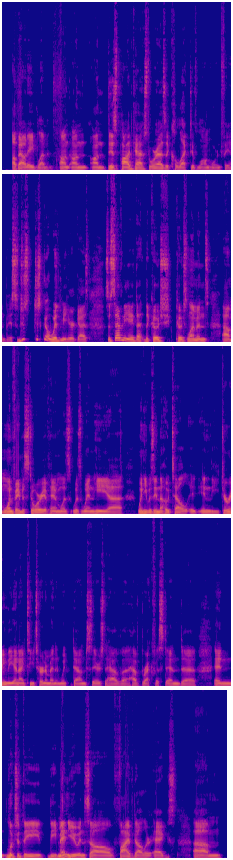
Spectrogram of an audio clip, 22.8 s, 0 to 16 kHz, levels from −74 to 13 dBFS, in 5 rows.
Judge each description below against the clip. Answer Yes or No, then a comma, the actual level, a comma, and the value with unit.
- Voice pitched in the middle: No, low, 105 Hz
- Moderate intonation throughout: Yes, average, 3.0 semitones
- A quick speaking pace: No, average, 195 wpm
